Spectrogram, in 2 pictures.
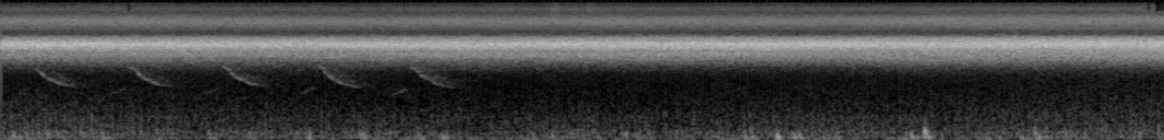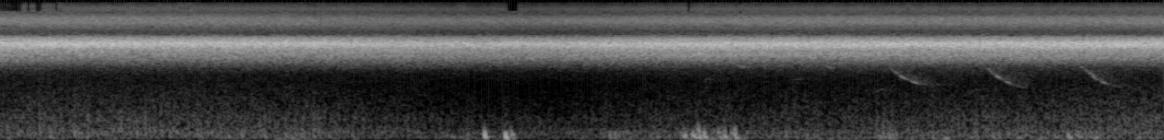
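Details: Cicadas in a mass emergence in May, a dense, unbroken high buzzing drone holding steady throughout, with a bird's quick descending chirps repeating near the start and again near the end.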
